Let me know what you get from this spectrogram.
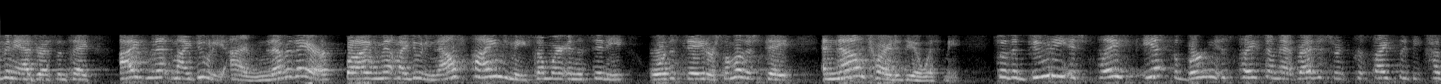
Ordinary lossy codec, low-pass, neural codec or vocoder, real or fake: AAC, 16 kbps; 7.2 kHz; codec, 16 kHz in and 24 kHz out, 1 kbps, XY-Tokenizer; fake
